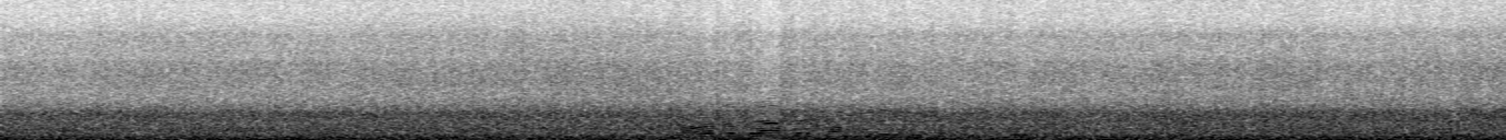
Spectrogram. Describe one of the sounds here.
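Muddy floodwater rushes and roars loudly past.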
